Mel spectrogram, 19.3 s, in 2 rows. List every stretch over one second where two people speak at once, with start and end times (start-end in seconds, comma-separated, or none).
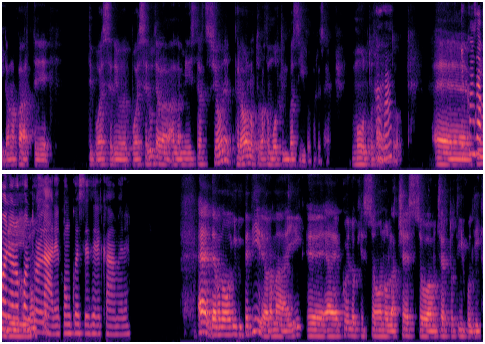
9.1-10.6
